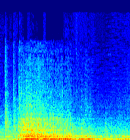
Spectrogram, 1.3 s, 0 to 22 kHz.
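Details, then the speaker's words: 2019 Camaro SS V8, warm start: a quick deep roar as it catches, then settles smoothly and evenly; healthy but quiet. "It don't sound bad. That's a warm start. I mean, it's quiet, don't get me wrong, but at the end of the day, who doesn't want a louder car when you have a car like this?"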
